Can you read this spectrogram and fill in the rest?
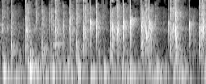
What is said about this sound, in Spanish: pues un aplauso para el empresario que invierte aquí.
